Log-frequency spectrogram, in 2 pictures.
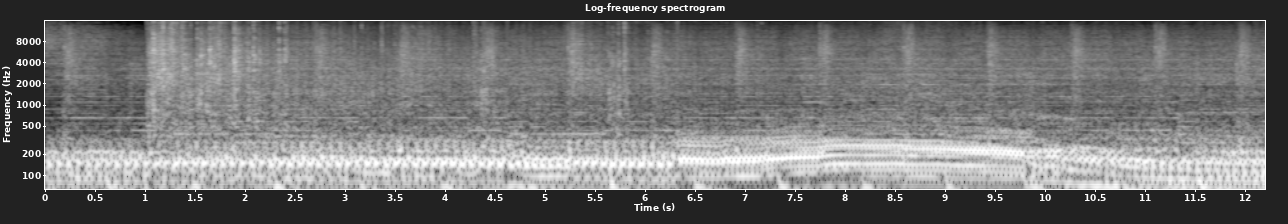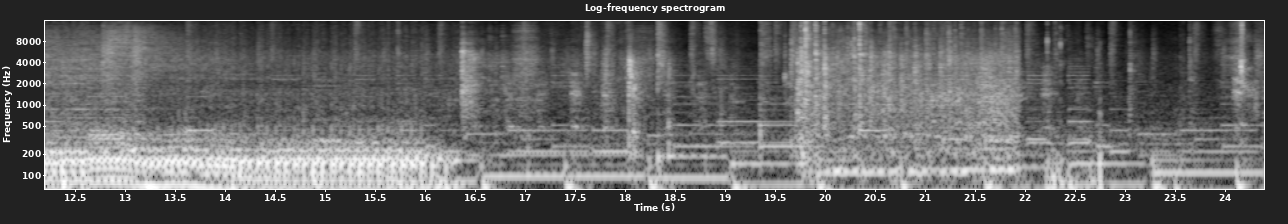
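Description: A Can-Am ATV engine rumbles loudly and close, with a rising and falling drone, then drops to a lower, rougher idle with rattling for the final stretch.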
